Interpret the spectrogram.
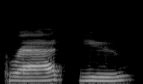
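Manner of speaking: slow, each syllable split apart; Grad, u, a, shun, one by one; syllables clapped out. Shown as a demonstration. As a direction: clap out every beat of the word. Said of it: "Let's count how many syllables it has".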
